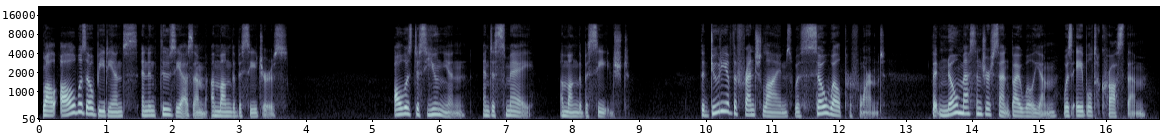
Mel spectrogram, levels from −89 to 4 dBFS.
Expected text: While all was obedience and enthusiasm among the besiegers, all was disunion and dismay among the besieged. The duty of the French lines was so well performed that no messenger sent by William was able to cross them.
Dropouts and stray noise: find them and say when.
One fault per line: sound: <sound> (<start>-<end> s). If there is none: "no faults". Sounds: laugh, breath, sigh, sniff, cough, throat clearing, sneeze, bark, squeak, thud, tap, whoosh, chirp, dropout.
no faults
